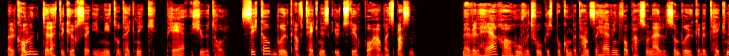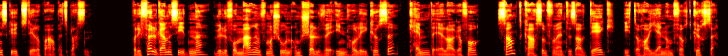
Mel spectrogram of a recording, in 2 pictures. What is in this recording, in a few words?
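elearning stavanger, Norwegian, male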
